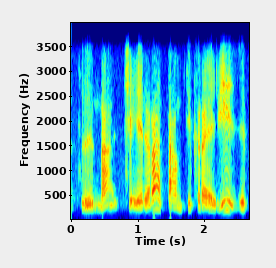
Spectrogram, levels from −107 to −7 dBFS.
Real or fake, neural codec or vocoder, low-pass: real; none; 3.6 kHz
